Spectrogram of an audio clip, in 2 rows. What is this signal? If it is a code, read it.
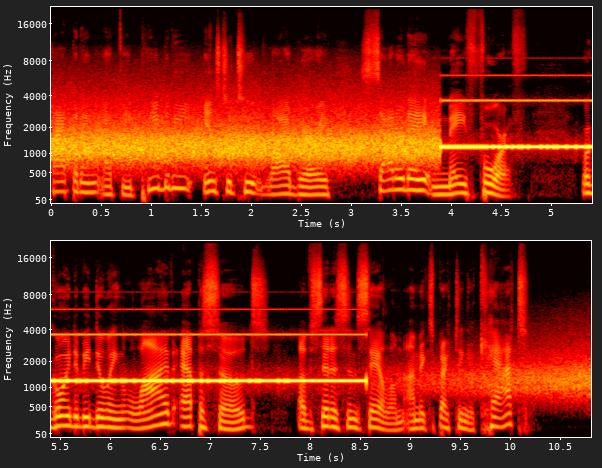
PSK31 (31.25 baud), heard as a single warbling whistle, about 1210 Hz, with speech in English.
